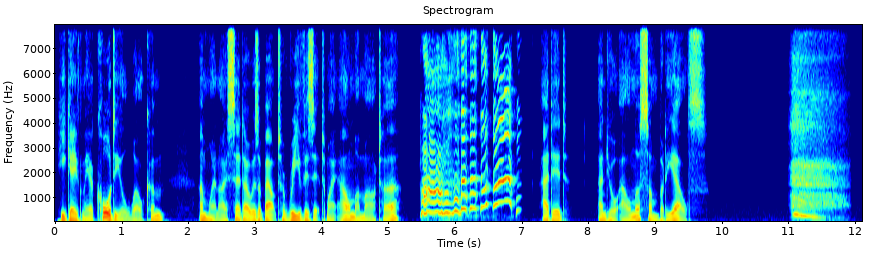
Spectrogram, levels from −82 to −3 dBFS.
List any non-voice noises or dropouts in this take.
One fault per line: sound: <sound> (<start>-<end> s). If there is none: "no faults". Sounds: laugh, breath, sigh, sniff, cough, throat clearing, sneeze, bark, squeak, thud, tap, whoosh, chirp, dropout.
sound: laugh (5.5-7.0 s)
sound: sigh (11.0-12.0 s)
